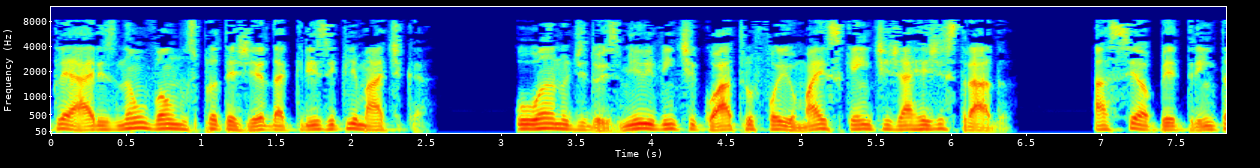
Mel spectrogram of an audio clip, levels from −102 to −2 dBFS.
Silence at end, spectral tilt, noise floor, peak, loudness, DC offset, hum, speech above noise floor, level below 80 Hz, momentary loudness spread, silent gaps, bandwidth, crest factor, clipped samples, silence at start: 0 s; -6 dB/octave; -81 dBFS; -2 dBFS; -21 LUFS; under 0.1%; none; 61 dB; -44 dBFS; 6 LU; none; 8.8 kHz; 20 dB; under 0.1%; 0 s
